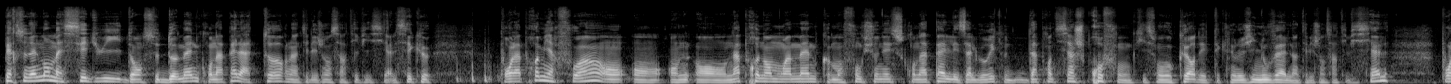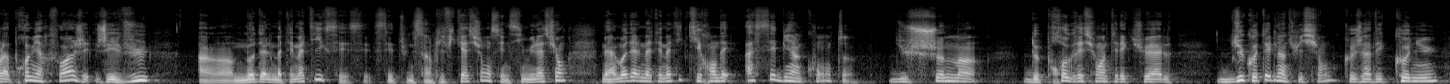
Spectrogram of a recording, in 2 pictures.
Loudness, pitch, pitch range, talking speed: -19 LUFS, 125 Hz, 105-150 Hz, 165 wpm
